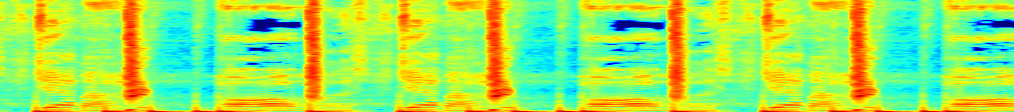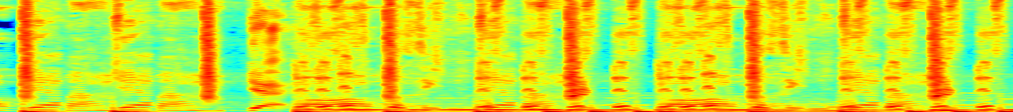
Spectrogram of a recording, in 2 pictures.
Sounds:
Exciting music, Theme music, Pop music, Music

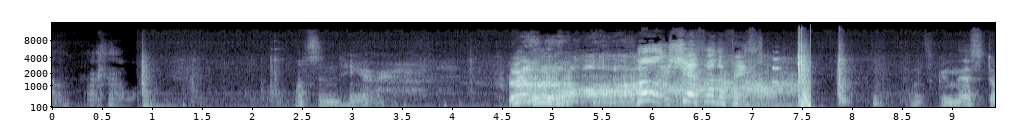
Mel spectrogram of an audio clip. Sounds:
inside a small room, Speech

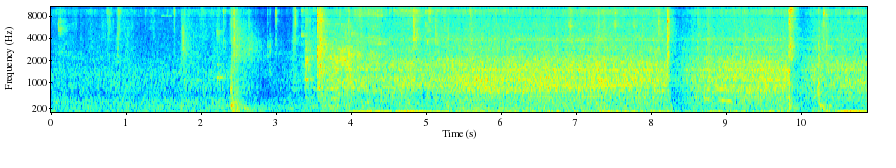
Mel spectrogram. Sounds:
Speech

